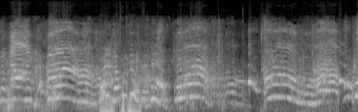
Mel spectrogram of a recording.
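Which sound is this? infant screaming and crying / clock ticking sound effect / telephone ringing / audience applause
infant screaming and crying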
